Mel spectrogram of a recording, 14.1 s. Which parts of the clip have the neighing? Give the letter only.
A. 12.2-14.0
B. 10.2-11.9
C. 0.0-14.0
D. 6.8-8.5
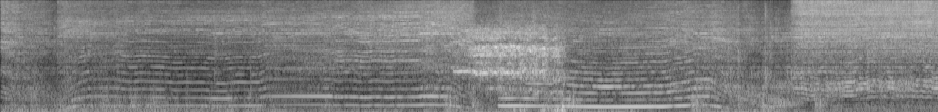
D.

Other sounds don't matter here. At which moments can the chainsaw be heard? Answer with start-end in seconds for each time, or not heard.
0.0-14.0.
